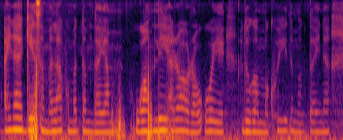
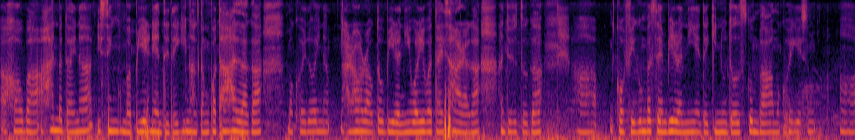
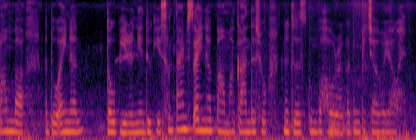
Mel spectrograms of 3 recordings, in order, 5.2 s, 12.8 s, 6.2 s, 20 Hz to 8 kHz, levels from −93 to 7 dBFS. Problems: background sounds at intervals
